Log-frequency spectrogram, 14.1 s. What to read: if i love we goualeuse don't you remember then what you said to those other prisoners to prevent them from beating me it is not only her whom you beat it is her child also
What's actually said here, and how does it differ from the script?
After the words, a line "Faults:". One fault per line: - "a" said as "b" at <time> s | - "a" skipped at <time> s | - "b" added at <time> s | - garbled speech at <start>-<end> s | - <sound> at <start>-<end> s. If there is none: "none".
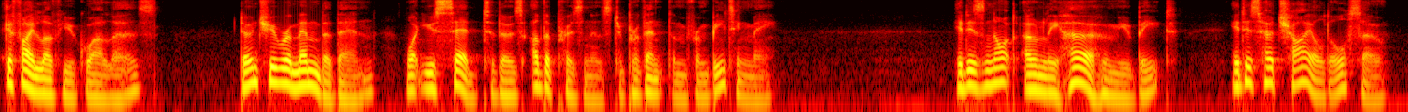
if i love you goualeuse don't you remember then what you said to those other prisoners to prevent them from beating me it is not only her whom you beat it is her child also
Faults:
- "we" said as "you" at 0.6 s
